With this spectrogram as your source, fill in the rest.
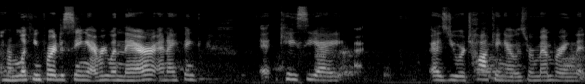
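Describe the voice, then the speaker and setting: A woman speaks at a medium pitch with fairly even intonation. There is noticeable background noise. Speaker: patient advocacy organization leader. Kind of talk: live webinar update. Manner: fast.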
